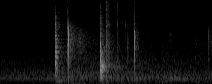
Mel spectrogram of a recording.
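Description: Snooker balls clack together and knock against the cushions.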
